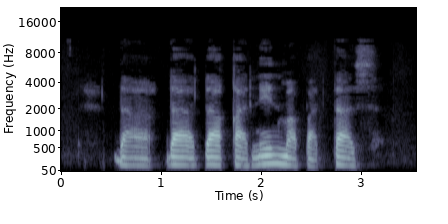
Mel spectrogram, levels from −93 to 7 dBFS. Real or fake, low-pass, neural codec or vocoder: fake; 10.8 kHz; vocoder, 24 kHz, 100 mel bands, Vocos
